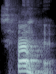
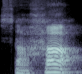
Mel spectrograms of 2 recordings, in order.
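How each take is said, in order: First: It ends with a light breath, no vowel. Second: It ends with a full 'ha' syllable. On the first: The speaker calls it right. "సహ్ అనమాట యాక్చువల్గా" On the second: The speaker calls it wrong. "అలా ఉండకూడదు"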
